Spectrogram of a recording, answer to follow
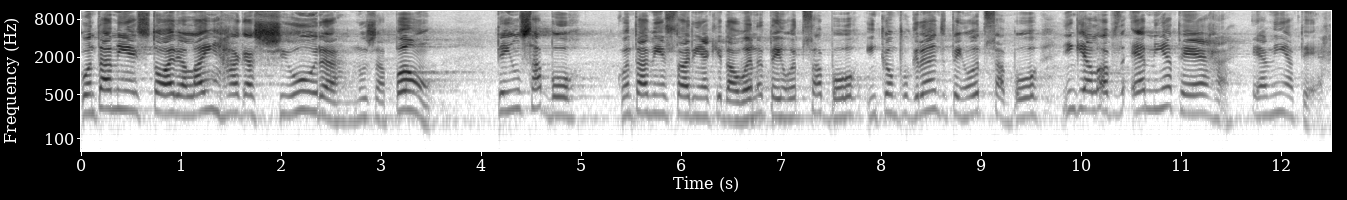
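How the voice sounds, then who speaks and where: A woman's high voice, with ordinary pitch variation, at a moderate pace. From Brazil, Mato Grosso do Sul (Aquidauana). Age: 60s. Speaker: pastor. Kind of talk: testimony.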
